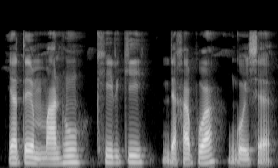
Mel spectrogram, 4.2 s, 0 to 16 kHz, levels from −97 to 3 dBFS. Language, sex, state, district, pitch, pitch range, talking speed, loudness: Assamese, male, Assam, Kamrup Metropolitan, 130 Hz, 110-140 Hz, 85 wpm, -20 LUFS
